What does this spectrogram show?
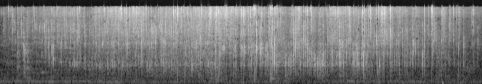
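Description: Sabudana-potato papad frying in hot oil: a dense sizzle full of fine crackles that builds over the first couple of seconds and dies down near the end.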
